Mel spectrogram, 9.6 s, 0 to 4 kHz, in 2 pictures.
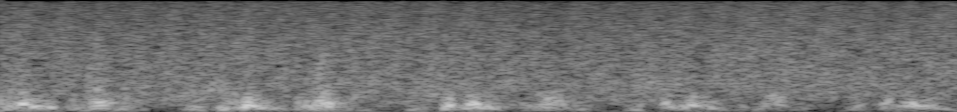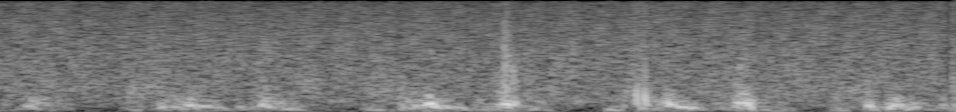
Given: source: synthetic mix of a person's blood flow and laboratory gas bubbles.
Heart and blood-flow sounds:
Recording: Doppler ultrasound of blood flow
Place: precordium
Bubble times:
7.28-7.38 s: bubbles
7.94-8.05 s: bubbles
From the record:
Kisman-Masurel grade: 212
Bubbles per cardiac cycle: several, 3 to 8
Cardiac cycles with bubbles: 1 to 10%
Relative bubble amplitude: moderate (0.250 to 0.450)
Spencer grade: 1 (occasional bubble signal discernible with the cardiac motion signal, with majority of cardiac periods free of bubbles)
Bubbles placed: only in the low amplitude regions of the cardiac cycle

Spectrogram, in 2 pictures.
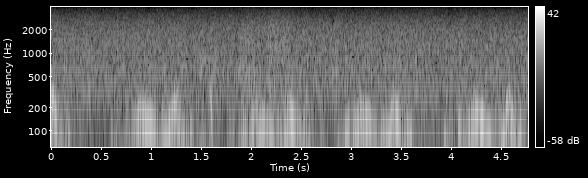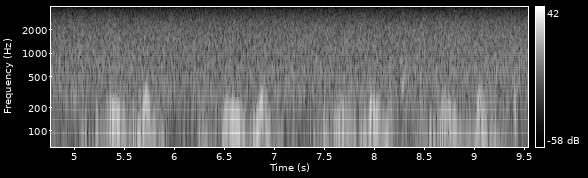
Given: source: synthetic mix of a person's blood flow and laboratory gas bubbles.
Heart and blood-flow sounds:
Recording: Doppler ultrasound of blood flow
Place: precordium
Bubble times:
1.46-1.65 s: bubbles
8.23-8.35 s: bubbles
9.37-9.46 s: bubbles
From the record:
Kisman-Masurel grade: 122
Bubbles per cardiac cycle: 1 to 2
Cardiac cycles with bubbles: 10 to 50%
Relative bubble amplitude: moderate (0.250 to 0.450)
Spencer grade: 2 (many but less than half of the cardiac periods contain bubble signals, singularly or in groups)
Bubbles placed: only in the low amplitude regions of the cardiac cycle

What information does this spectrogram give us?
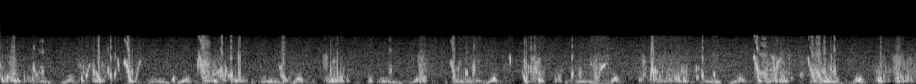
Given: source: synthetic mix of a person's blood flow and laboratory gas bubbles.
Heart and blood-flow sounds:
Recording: Doppler ultrasound of blood flow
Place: precordium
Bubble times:
0.00-0.46 s: bubbles
0.77-1.42 s: bubbles
1.70-1.78 s: bubbles
1.95-2.48 s: bubbles
2.78-2.92 s: bubbles
3.22-3.52 s: bubbles
3.67-3.75 s: bubbles
3.88-3.93 s: bubbles
4.17-4.29 s: bubbles
4.50-4.83 s: bubbles
5.07-5.14 s: bubbles
5.21-5.47 s: bubbles
5.54-5.63 s: bubbles
5.69-5.83 s: bubbles
5.90-6.09 s: bubbles
6.38-6.91 s: bubbles
6.93-7.07 s: bubbles
7.11-7.19 s: bubbles
7.50-7.94 s: bubbles
7.99-8.40 s: bubbles
8.73-9.17 s: bubbles
From the record:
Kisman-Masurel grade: 343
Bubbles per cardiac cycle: rolling drumbeat, 9 or more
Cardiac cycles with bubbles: 100%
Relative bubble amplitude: loud (0.450 to 0.775)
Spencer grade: 3 (all of the cardiac periods contain showers or single bubble signals, but not dominating or overriding the cardiac motion signals)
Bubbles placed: only in the low amplitude regions of the cardiac cycle

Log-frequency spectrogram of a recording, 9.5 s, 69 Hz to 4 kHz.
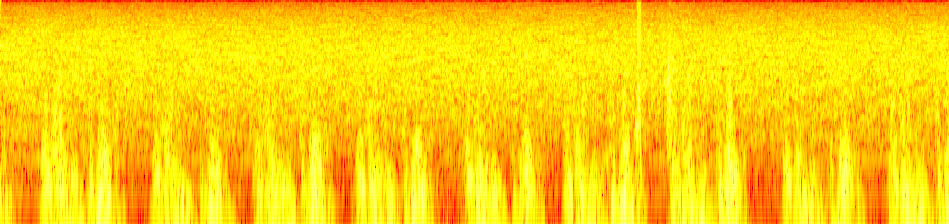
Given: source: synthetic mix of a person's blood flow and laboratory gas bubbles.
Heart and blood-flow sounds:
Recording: Doppler ultrasound of blood flow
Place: precordium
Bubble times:
6.33-6.45 s: bubbles
6.62-6.79 s: bubbles
From the record:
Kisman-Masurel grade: 212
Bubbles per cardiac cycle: several, 3 to 8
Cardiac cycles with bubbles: 1 to 10%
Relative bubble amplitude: moderate (0.250 to 0.450)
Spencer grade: 1 (occasional bubble signal discernible with the cardiac motion signal, with majority of cardiac periods free of bubbles)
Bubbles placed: only in the low amplitude regions of the cardiac cycle

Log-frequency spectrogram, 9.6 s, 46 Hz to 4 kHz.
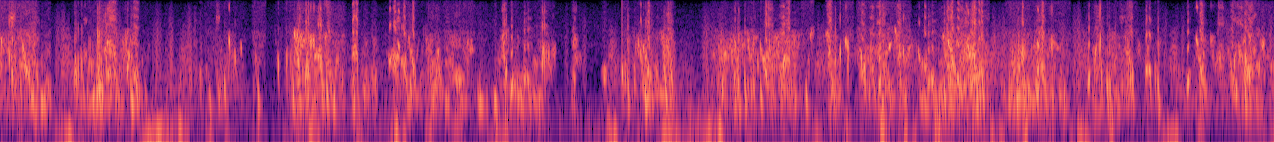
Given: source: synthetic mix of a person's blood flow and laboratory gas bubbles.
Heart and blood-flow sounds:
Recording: Doppler ultrasound of blood flow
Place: subclavian vein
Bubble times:
0.00-0.40 s: bubbles
0.52-1.14 s: bubbles
1.49-1.85 s: bubbles
1.89-2.00 s: bubbles
2.06-2.85 s: bubbles
2.88-4.17 s: bubbles
4.27-4.38 s: bubbles
4.50-4.58 s: bubbles
4.67-5.07 s: bubbles
5.31-6.12 s: bubbles
6.19-8.04 s: bubbles
8.12-8.74 s: bubbles
8.88-9.56 s: bubbles
From the record:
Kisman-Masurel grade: 444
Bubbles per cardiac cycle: continuous sound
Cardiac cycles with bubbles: 100%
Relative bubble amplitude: maximal (0.775 to 0.999)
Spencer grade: 4 (maximum detectable bubble signal sounding continuously throughout systole and diastole of every cardiac period, and overriding the amplitude of the normal cardiac signals)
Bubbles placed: anywhere in the cardiac cycle

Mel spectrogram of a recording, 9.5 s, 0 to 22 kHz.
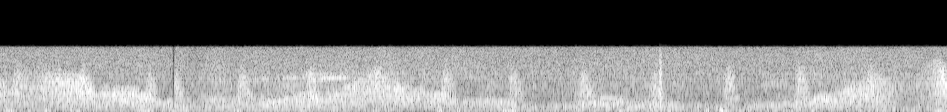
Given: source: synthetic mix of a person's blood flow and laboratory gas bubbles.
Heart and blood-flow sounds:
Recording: Doppler ultrasound of blood flow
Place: subclavian vein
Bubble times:
0.04-0.08 s: bubbles
From the record:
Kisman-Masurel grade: 111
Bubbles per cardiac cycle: 1 to 2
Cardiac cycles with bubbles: 1 to 10%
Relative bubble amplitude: barely perceptible (0.100 to 0.250)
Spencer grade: 1 (occasional bubble signal discernible with the cardiac motion signal, with majority of cardiac periods free of bubbles)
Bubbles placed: anywhere in the cardiac cycle

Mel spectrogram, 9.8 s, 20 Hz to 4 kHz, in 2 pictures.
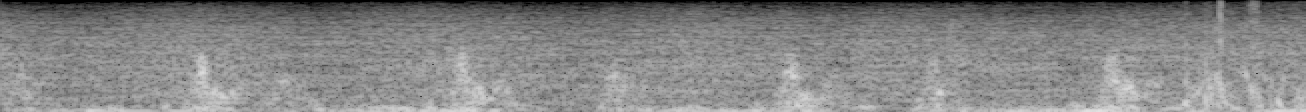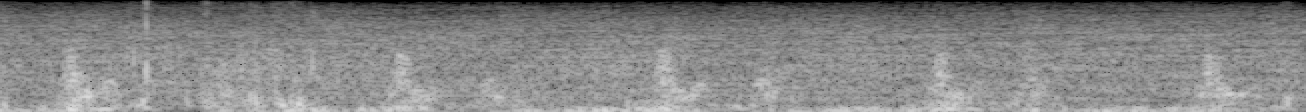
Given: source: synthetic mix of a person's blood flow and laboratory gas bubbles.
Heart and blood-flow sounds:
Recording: Doppler ultrasound of blood flow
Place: precordium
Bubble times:
4.41-4.94 s: bubbles
5.36-5.48 s: bubbles
5.58-6.10 s: bubbles
9.70-9.77 s: bubbles
From the record:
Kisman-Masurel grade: 221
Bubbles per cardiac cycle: several, 3 to 8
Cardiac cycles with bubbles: 10 to 50%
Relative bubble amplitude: barely perceptible (0.100 to 0.250)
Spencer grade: 2 (many but less than half of the cardiac periods contain bubble signals, singularly or in groups)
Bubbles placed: only in the low amplitude regions of the cardiac cycle

